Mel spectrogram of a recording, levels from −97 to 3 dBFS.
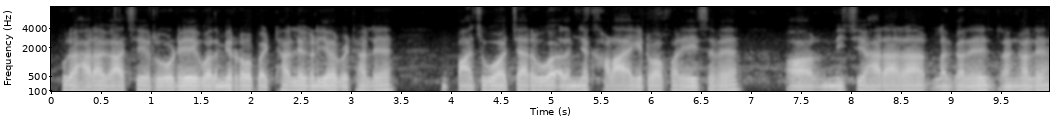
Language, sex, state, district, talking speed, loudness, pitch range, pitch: Maithili, male, Bihar, Lakhisarai, 210 wpm, -18 LUFS, 110-115 Hz, 110 Hz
